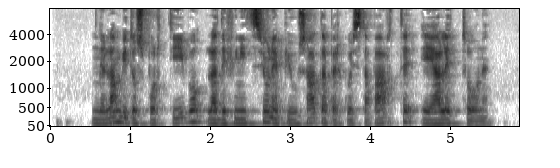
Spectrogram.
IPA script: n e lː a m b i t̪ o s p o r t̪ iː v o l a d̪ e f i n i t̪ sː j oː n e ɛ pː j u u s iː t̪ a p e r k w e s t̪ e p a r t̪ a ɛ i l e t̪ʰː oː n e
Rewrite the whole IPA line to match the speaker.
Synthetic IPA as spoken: n e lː a m b i t̪ o s p o r t̪ iː v o l a d̪ e f i n i t̪ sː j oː n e ɛ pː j u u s aː t̪ a p e r k w e s t̪ a p a r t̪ e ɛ a l e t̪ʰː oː n e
